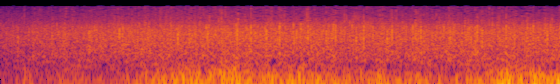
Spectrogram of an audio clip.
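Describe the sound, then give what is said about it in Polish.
Warm, joyful applause from a large crowd on the square of a sanctuary town in Italy's Marche region, thanking Pope Benedict XVI for his visit after Mass, a dense and steady clatter of clapping that holds at a strong, even level throughout, with no voices rising above it. “Słyszymy te oklaski, bardzo radosne, gorące, jako wyraz wdzięczności za obecność Benedykta XVI w tym przepięknym miasteczku, sanktuarium w regionie Marche.”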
